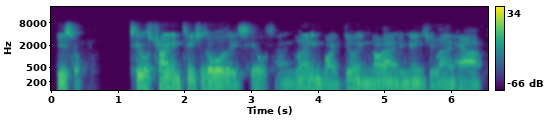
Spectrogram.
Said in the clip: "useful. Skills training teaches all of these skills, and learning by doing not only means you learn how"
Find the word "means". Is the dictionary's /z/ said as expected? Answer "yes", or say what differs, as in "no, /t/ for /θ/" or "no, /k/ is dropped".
yes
